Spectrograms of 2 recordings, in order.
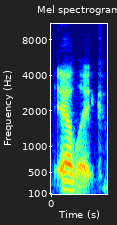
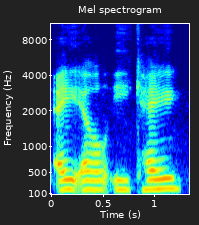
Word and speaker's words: Alec: He calls himself or pronounces the Alec name as Ellick, like Ellick. A lot of other people pronounce it Alec with a C on the end of it, or like Alek, instead of Alex with an X.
